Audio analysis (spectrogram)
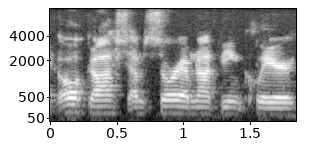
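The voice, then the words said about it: Exaggerated Canadian accent. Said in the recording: “Canadian accent.”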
